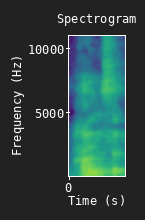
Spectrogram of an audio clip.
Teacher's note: अनुस्वार का उच्चारण सिर्फ और सिर्फ नाक से होता है, आवाज नाक से गूंजेगी।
